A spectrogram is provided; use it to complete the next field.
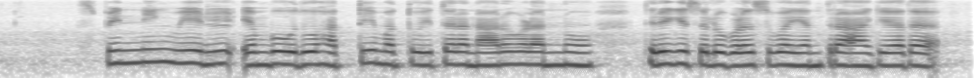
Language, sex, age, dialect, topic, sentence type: Kannada, female, 36-40, Central, agriculture, statement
